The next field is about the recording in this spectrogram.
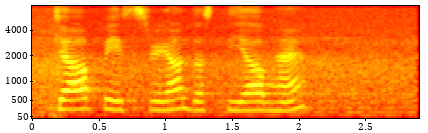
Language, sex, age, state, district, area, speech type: Urdu, female, 18-30, Uttar Pradesh, Gautam Buddha Nagar, rural, read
